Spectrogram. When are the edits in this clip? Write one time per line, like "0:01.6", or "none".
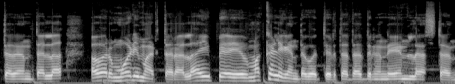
none

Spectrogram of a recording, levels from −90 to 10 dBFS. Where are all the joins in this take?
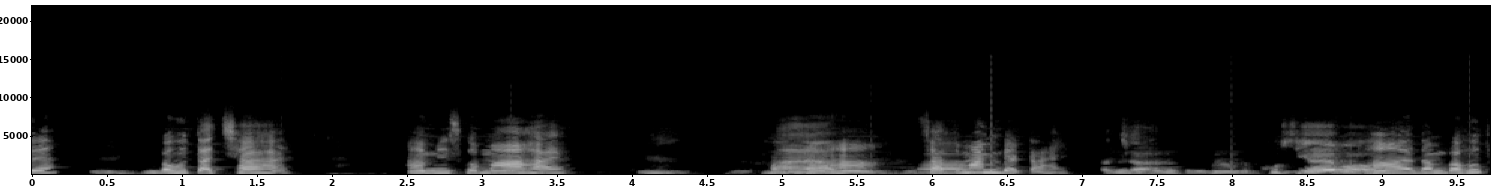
none

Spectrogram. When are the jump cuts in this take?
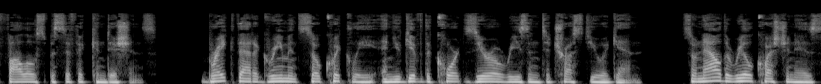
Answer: none

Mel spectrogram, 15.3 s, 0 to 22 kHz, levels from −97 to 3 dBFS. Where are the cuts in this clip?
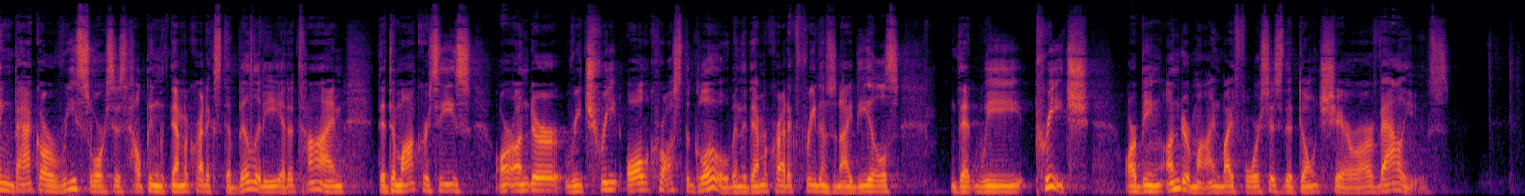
none

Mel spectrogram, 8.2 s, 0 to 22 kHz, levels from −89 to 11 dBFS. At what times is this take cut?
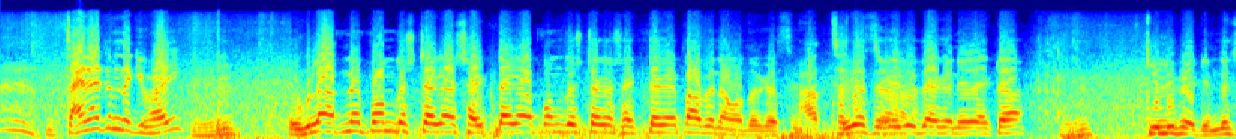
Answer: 0:01.3

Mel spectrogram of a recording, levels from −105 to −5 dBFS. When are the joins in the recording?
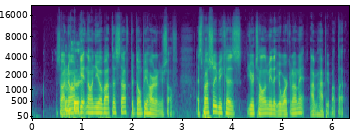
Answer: none

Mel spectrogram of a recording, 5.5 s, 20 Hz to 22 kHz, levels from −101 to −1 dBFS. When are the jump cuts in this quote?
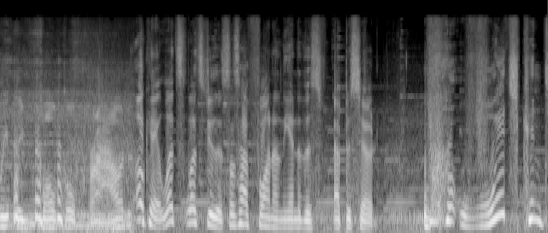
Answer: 0:01.3

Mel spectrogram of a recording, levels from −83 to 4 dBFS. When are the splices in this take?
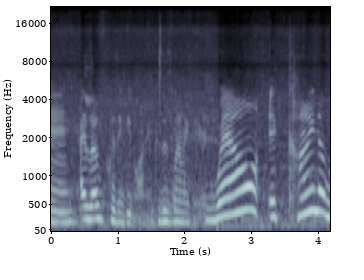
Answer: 0:00.8
0:02.3

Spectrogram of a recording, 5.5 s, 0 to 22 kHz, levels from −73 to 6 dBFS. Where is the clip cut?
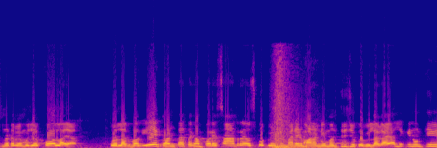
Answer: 0:03.5

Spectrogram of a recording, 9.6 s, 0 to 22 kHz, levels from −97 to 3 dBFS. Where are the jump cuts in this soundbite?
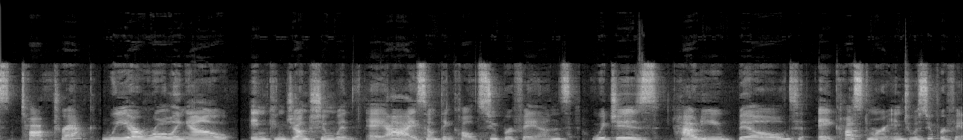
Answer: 0:00.9
0:02.4
0:05.8

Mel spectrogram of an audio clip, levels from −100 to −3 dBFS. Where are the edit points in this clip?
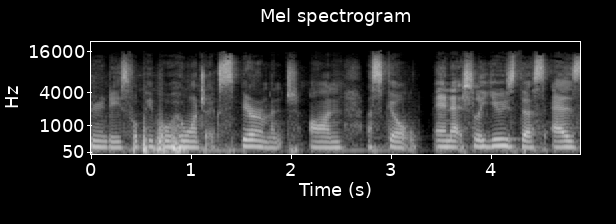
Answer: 0:03.4

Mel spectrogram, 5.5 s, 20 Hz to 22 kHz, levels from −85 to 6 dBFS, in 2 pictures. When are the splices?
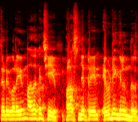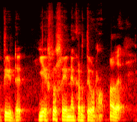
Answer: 0:01.3

